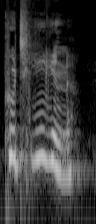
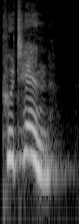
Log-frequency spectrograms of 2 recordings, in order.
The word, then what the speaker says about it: poutine: They serve it in other places in North America, but they always pronounce it wrong. They say poutine, when really it's more like poutine, but French-sounding.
